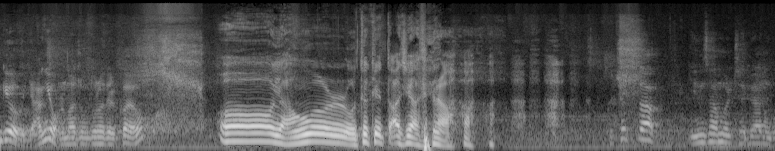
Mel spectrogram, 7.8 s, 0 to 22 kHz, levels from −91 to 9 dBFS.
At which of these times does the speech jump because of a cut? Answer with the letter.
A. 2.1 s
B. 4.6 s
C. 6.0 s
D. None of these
C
